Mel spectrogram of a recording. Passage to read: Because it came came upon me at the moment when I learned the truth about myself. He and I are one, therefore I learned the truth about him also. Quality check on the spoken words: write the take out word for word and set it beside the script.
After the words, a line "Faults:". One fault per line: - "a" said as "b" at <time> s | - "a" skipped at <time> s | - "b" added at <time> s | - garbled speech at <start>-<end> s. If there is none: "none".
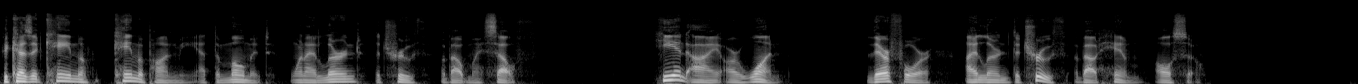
Because it came came upon me at the moment when I learned the truth about myself. He and I are one, therefore I learned the truth about him also.
Faults:
none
